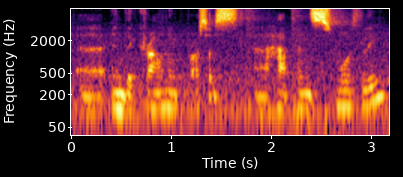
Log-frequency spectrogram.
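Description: A man's voice: on the low side, steady tone, normal speed, noisy background. A man speaking in an interview, earnest and a little hesitant. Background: music bed.

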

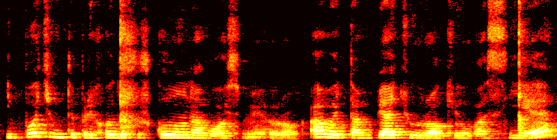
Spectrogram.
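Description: A woman's voice: a little high, fast, mellow, slight background noise. Rambling teen girl vlogger in an echoey room. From Ukraine. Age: teenager. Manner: rambling, with self-corrections and hesitations. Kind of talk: casual vlog chat.

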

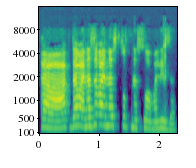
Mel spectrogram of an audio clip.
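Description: Fairly high-voiced woman teacher coaxing a small pupil over a video call, slow and kind. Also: bright, forceful tone, highs cut off. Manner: patient, encouraging, slow coaxing prompts. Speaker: literacy teacher. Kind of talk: online reading lesson with a child.

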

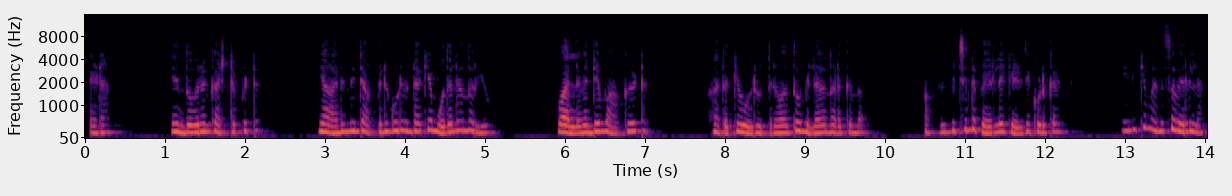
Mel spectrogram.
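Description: A woman's voice: fairly high pitch, normal speed, pauses often, dark tone, breathy edge. A woman voicing a worried older mother who pleads and scolds in an emotional tone, on a dull lo-fi recording. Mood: pleading.

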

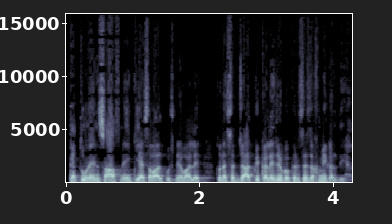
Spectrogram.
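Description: Talking fast in a dark-toned, medium-pitched voice, a man preaches an impassioned sermon on a live stream. His delivery is emphatic and declamatory with a mournful, story-driven feel, set in an indoor room draped with religious banners.

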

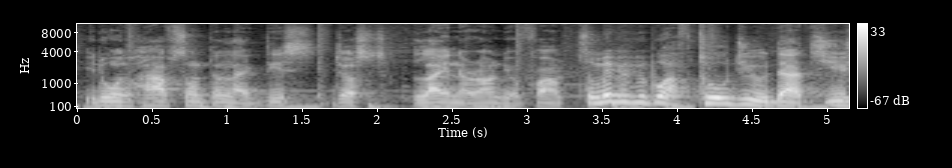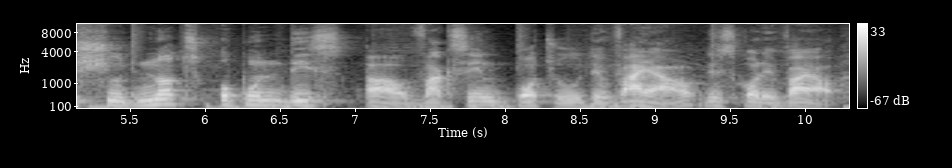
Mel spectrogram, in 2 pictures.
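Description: A man's voice: fairly low pitch, lively intonation, normal speed, hardly any pauses, faint music behind. A young man hosting a poultry channel, explaining a hands-on demonstration step by step with emphasis, on a lapel mic in a small studio room.

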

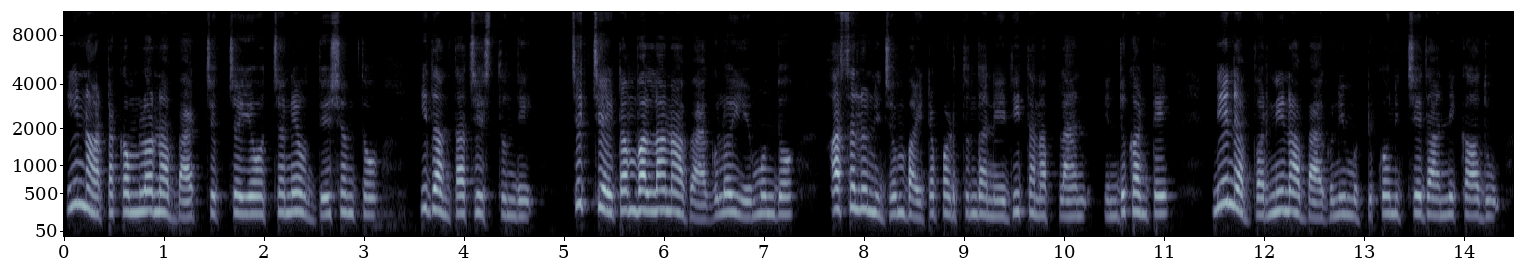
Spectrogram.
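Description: A woman narrating a story in a steady, even reading. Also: a little high, normal speed.

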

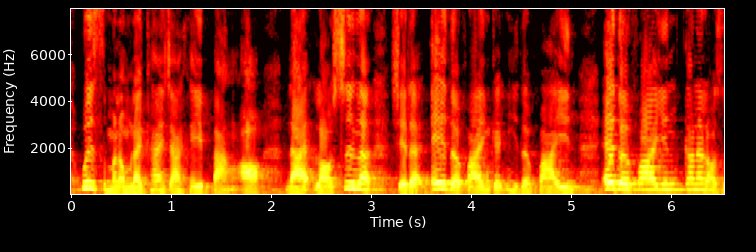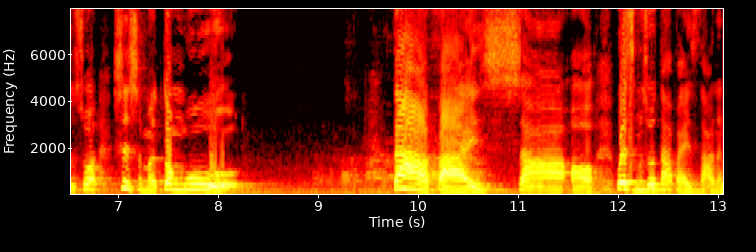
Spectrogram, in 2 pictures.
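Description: A woman in her forties teaching English phonics on television, upbeat and full of praise. She models each sound with drawn-out repeats and mixes English words into her talk. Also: mid-range voice. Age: 40s.

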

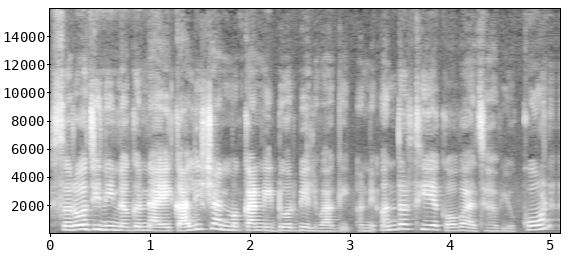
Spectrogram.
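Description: A woman narrating a dramatic family story in a measured storytelling manner. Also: fairly high pitch.

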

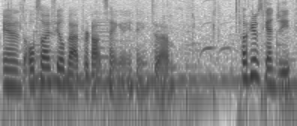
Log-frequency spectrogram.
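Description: Streaming a life-sim game from her bedroom, a twenty-something native Tagalog speaker chats on a headset, rambling with plenty of fillers over the game's music. Her voice sits on the low side, swings widely in pitch, and moves fairly quickly.

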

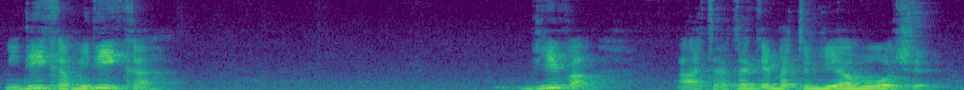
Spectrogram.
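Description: A man's voice: fairly high pitch, animated, normal speed, a little mellow, echoey room. A man streaming a video game, joking playfully with his chat and friends. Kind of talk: live gameplay stream chat.

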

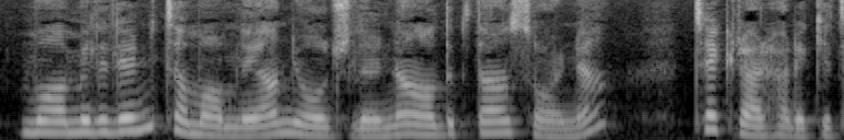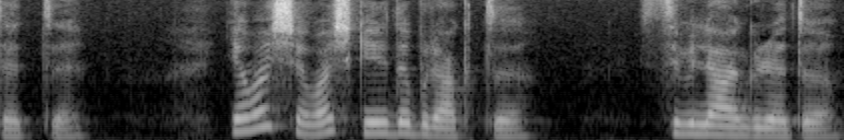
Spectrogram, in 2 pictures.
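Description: A woman narrating an audiobook novel in a measured, expressive way. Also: medium pitch.

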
